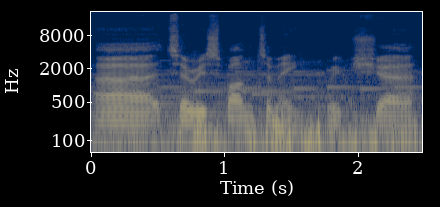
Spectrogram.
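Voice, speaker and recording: Male how-to vlogger, fairly deep voice, unscripted and hesitant step-by-step delivery, music playing underneath. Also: steady tone, a little slow, vocal fry. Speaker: sailing vlogger. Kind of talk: informal how-to explanation.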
